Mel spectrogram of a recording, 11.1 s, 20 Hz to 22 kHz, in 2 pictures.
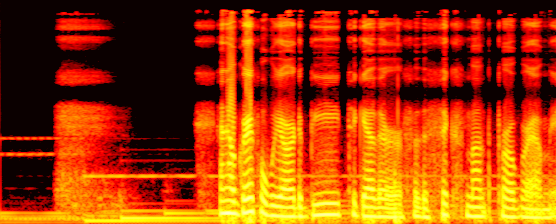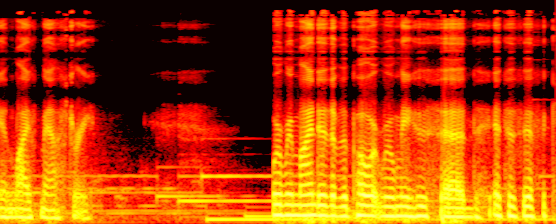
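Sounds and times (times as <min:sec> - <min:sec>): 
deep breath drawn in slowly: 0:00.6 - 0:01.3, 0:07.0 - 0:07.9
speech: 0:02.2 - 0:06.6, 0:08.3 - 0:11.1.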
